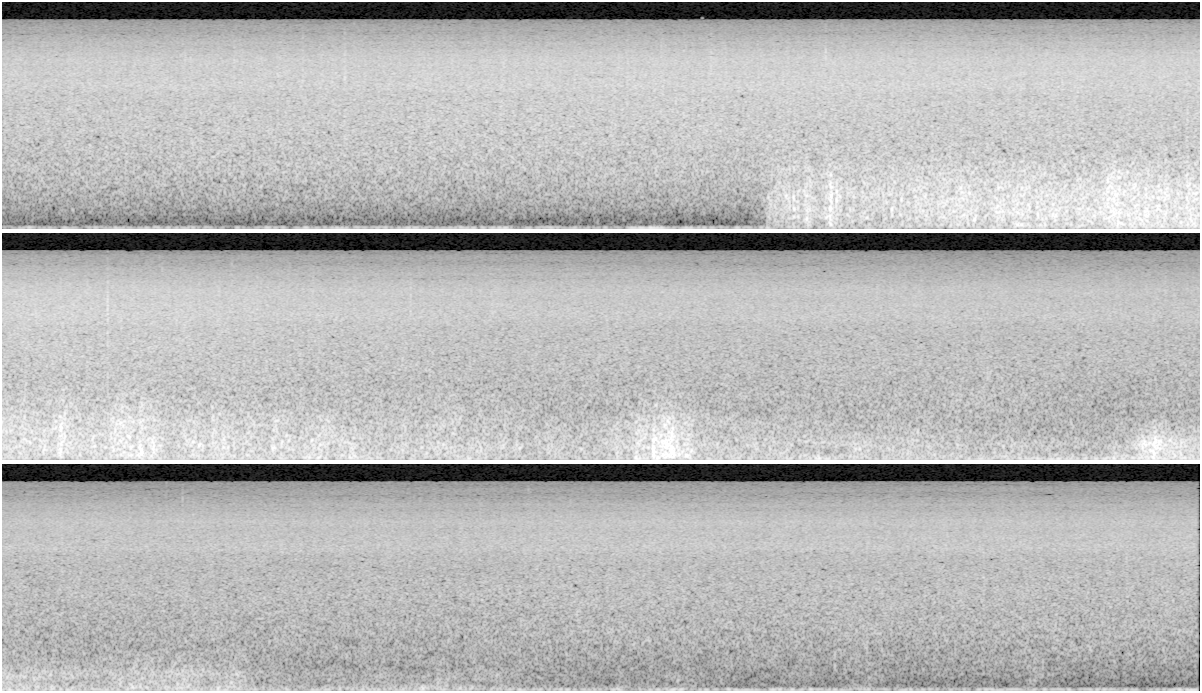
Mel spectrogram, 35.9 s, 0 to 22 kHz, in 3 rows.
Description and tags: rain thunders 07 2013
rain and thunders in the distance, in a forest near Cividale (Udine, Italy), summer 2013, recorded with Zoom H4n, Sennheiser shotgun mic and Rode blimp
ambience, field-recording, rain, summer, thunders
